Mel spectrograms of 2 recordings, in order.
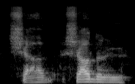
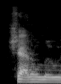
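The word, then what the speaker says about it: Shadaloo: Shadolu. The Shadowloo is basically the Japanese pronunciation of the word shadow.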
